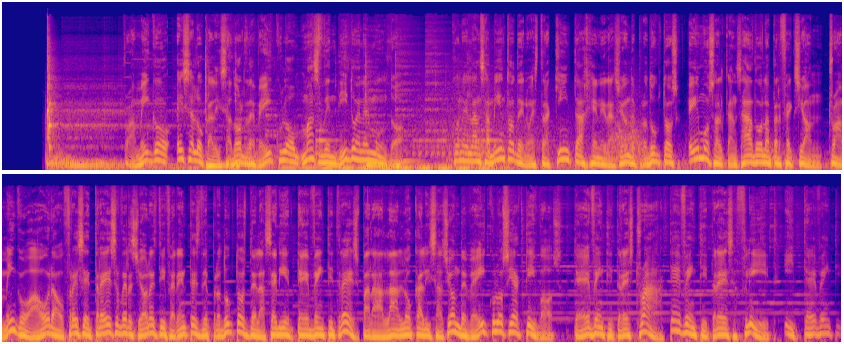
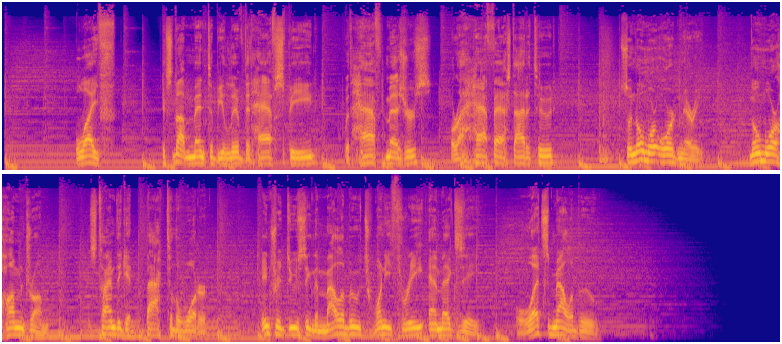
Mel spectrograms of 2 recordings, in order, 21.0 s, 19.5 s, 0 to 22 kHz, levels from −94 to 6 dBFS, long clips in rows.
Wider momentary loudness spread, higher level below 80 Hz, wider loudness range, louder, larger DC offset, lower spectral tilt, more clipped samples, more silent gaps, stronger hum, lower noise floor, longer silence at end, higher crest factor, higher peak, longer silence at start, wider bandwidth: second, 6 LU vs 14 LU; first, -26 dBFS vs -32 dBFS; about the same, 2 LU vs 3 LU; second, -18 LUFS vs -14 LUFS; neither; first, -6 dB/octave vs -4.5 dB/octave; neither; neither; neither; about the same, under -90 dBFS vs -87 dBFS; second, 0 s vs 1.85 s; about the same, 16 dB vs 14 dB; about the same, 0 dBFS vs 0 dBFS; first, 0.55 s vs 0.05 s; second, 17.5 kHz vs over 20 kHz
